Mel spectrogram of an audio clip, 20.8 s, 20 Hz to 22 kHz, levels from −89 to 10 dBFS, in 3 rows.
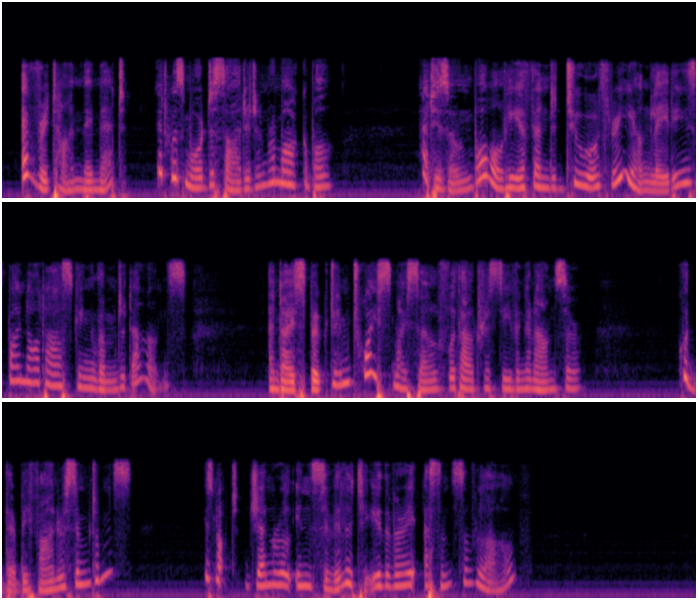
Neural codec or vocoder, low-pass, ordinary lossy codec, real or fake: none; 7.2 kHz; Opus, 16 kbps; real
